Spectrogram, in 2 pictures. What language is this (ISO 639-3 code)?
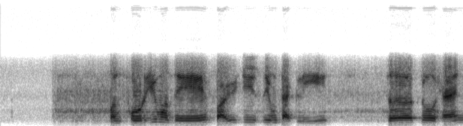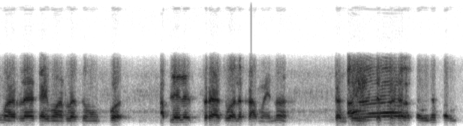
mar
